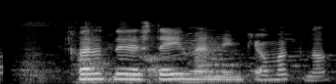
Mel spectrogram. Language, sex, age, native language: Icelandic, male, 12, Icelandic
